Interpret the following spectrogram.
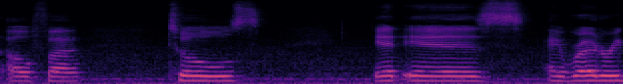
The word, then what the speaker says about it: Olfa: a um one the olfa I guess you pronounced that Alpha tools it is a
